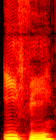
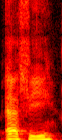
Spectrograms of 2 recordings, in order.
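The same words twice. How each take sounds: First: "Effie" with a long ee first, EE-fee; alternative pronunciation. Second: "Effie" with a short e, EFF-ee; alternative pronunciation. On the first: Host unsure of the accuser's name, "Effie" said EE-fee. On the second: Host unsure of the accuser's name, "Effie" said EFF-ee. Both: Shown as a demonstration. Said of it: "not sure how to pronounce it".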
